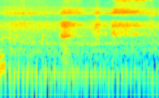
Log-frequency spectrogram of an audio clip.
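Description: Motorcycle engine running as the bike rides away, its low, rapid throb slowly fading.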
